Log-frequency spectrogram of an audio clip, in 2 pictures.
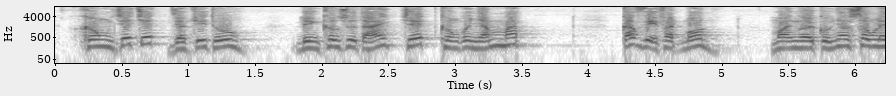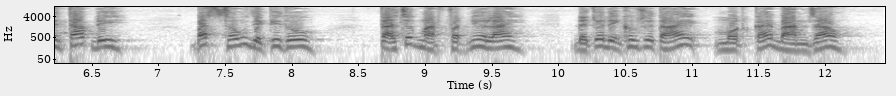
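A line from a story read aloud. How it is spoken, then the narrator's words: Loud inciting shout. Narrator (Vietnamese): Cửu Hoa Sơn Hồng Bạch La Sát cũng trong đám người, càng thêm trong ngòi thổi gió hét lớn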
